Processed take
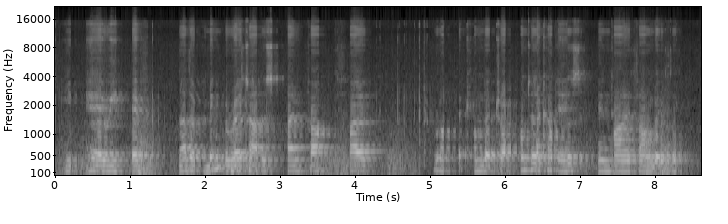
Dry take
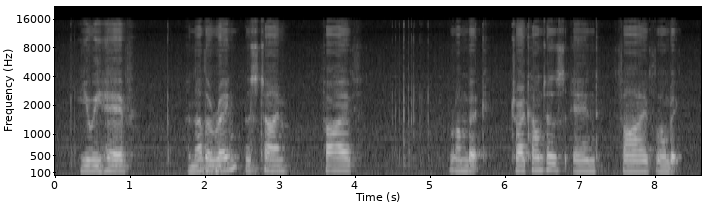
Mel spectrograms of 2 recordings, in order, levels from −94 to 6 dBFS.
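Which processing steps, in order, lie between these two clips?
slices reordered back to front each 207 ms, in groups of 2
wind on the microphone 410 Hz −43 dBFS
high-shelf EQ 8,000 Hz +9 dB
on a send: tape delay 78 ms, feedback 51%, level −7 dB, low-pass 3,000 Hz
on the sum: surface crackle 320 per second −41 dBFS
asymmetric clip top −22 dBFS

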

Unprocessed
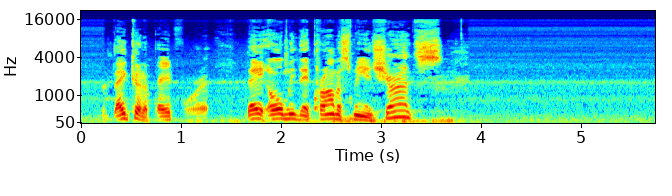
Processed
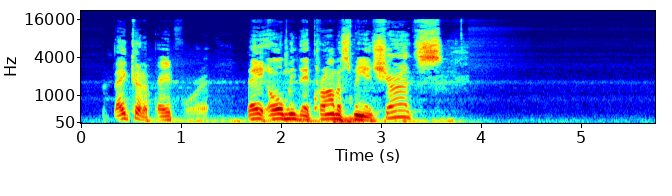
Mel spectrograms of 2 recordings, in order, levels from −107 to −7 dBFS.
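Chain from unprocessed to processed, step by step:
0:00.65–0:02.83: bass and treble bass +10 dB, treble −2 dB
multiband upward and downward expander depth 70%
level −2 dB

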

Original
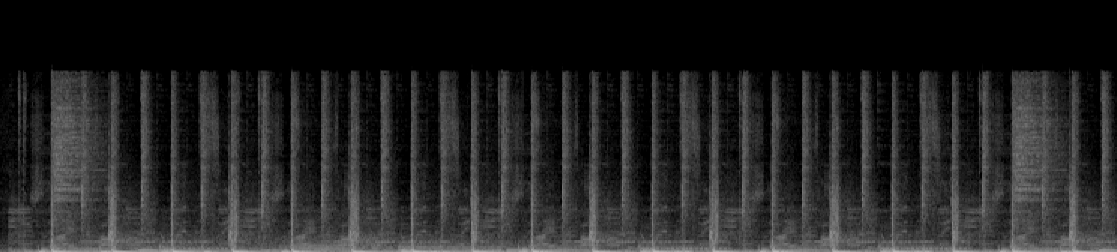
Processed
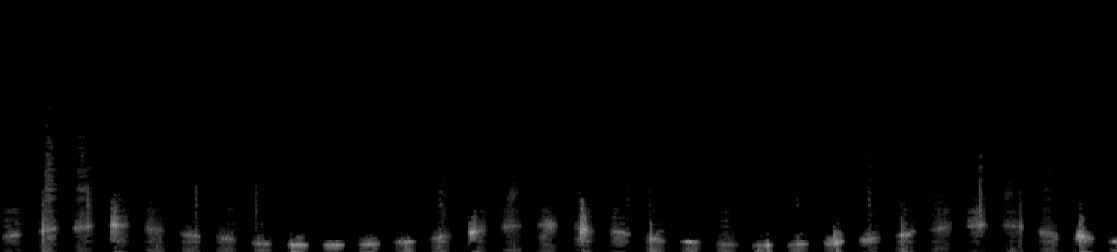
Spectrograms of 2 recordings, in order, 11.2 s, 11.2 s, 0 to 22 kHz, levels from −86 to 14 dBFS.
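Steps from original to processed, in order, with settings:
LFO wah 0.23 Hz 640–2,400 Hz, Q 18
granular cloud 240 ms, grains 2.8 per second, pitch spread up and down by 0 semitones
gate on every frequency bin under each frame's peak −30 dB strong
level +16.5 dB

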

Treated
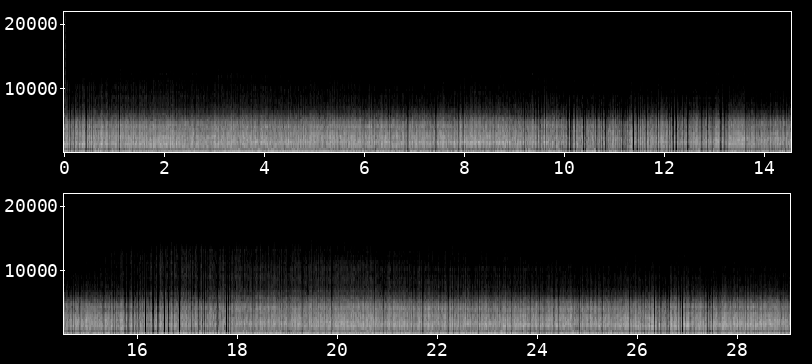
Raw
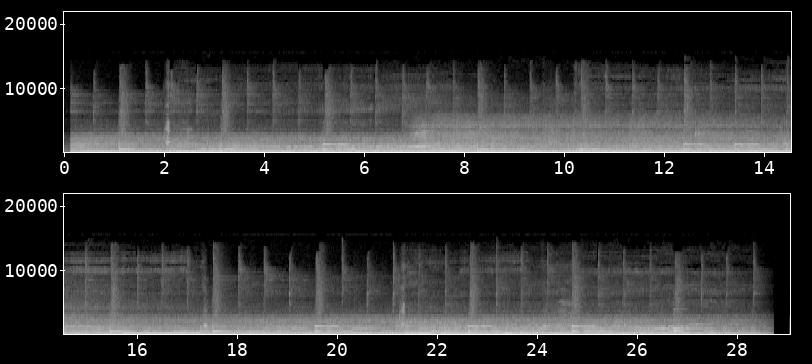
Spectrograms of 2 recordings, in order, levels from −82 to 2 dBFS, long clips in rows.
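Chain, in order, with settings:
lower of the sound and its delayed copy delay 3.1 ms
drawn EQ curve 110 Hz 0 dB, 620 Hz −17 dB, 1,500 Hz +10 dB, 4,400 Hz +5 dB, 7,100 Hz −16 dB
brickwall limiter −14 dBFS, peak gain reduction 9 dB
extreme stretch with random phases 38×, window 0.10 s, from 0:07.84
multi-voice chorus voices 2, 0.75 Hz, delay 22 ms, depth 3.5 ms
slap from a distant wall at 53 metres, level −10 dB
saturating transformer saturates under 630 Hz
level +5 dB

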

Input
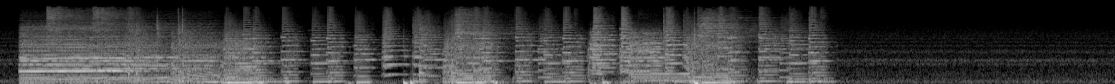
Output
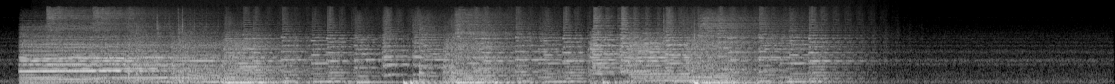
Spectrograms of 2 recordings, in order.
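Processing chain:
parametric band 4,900 Hz −4 dB 0.93 octaves
single-tap delay 90 ms −21 dB
feedback echo at a low word length 119 ms, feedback 80%, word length 7 bits, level −8.5 dB
level +5 dB

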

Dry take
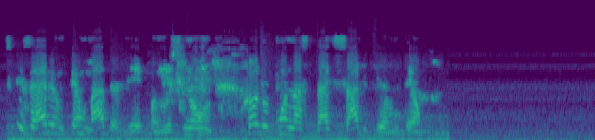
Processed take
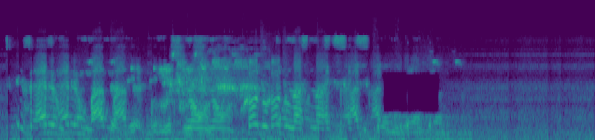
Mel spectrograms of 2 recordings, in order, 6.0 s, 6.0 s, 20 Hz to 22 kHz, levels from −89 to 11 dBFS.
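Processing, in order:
volume swells 136 ms
time-frequency box erased 0:03.60–0:04.39, 740–2,700 Hz
on a send: single-tap delay 224 ms −5 dB
on the sum: multiband upward and downward compressor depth 40%

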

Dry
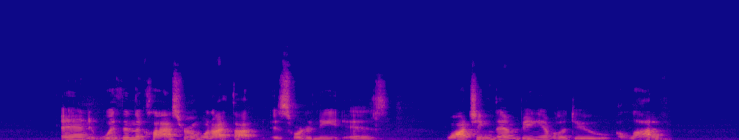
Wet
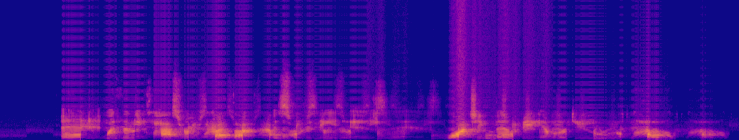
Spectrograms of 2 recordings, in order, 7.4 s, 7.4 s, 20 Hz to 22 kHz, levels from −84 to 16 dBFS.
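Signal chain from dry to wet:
feedback delay that plays each chunk backwards 272 ms, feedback 47%, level −12 dB
in parallel at −11 dB: decimation without filtering 37×
0:03.67–0:05.54: on the sum: noise that follows the level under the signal 22 dB
high-pass on a step sequencer 3.7 Hz 780–2,800 Hz
level +2 dB

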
